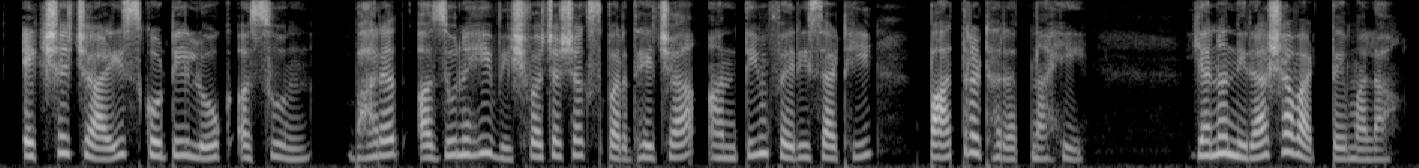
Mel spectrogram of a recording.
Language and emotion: Marathi, sad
